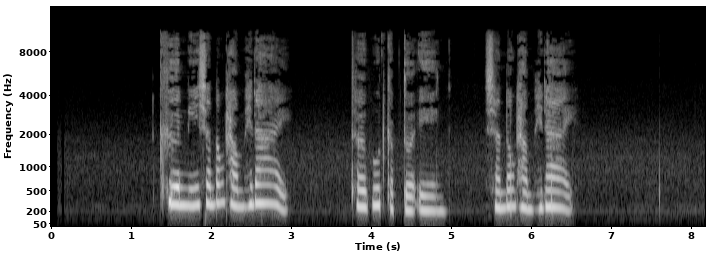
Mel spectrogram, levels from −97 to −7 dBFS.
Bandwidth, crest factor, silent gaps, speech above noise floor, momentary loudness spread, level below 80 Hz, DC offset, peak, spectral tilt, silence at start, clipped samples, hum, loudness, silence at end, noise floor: 11.5 kHz; 20 dB; none; 42 dB; 12 LU; -82 dBFS; under 0.1%; -12 dBFS; -4 dB/octave; 1.35 s; under 0.1%; none; -29 LUFS; 1.65 s; -70 dBFS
